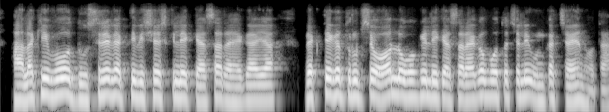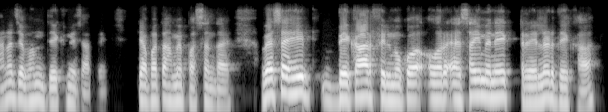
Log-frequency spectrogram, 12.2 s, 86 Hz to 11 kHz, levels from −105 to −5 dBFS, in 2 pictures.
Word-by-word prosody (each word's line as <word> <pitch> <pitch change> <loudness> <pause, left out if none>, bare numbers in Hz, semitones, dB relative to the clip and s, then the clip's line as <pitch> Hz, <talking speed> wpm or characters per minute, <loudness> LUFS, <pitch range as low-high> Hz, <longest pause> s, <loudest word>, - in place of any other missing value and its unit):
हालाँकि 155 +5 +2
वो 190 - +6
दूसरे 150 +5 0
व्यक्ति 175 -1 +1
विशेष 160 0 -1
के 160 - -4
लिए 160 -1 +3
कैसा 135 +4 0
रहेगा 135 +2 0
या, 145 0 +2 0.4
व्यक्तिगत 175 +2 +1
रूप 170 -1 +1
से 175 - -1
और 160 +2 +4
लोगों 165 -2 +3
के 170 - +1
लिए 160 -1 +1
कैसा 155 0 0
रहेगा? 150 +3 +2
वो 165 -1 +1
तो 165 - -4
चलिए 170 +1 -1
उनका 145 0 -3
चयन 145 -2 -2
होता 115 -1 -10
है, 110 - -7
है - - -8
ना? 160 - -2
जब 150 -3 -3
हम 145 0 -3
देखने 125 +1 -5
जाते 100 -1 -12
हैं। 100 - -24 0.3
क्या 145 - +1
पता 145 +1 -1
हमें 140 0 -3
पसंद 120 -1 -5
आए? 110 -1 -3 0.3
वैसे 180 +3 +4
ही 200 - +6 0.2
बेकार 155 +4 +3
फ़िल्मों 140 -3 0
को 150 +2 +2
और 150 0 +1
ऐसा 150 +3 0
ही 175 - +3
मैंने 165 -1 +2
एक 170 0 -4
ट्रेलर 135 +4 0
देखा 115 -3 -5
150 Hz, 245 wpm, -17 LUFS, 140-165 Hz, 0.4 s, वो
